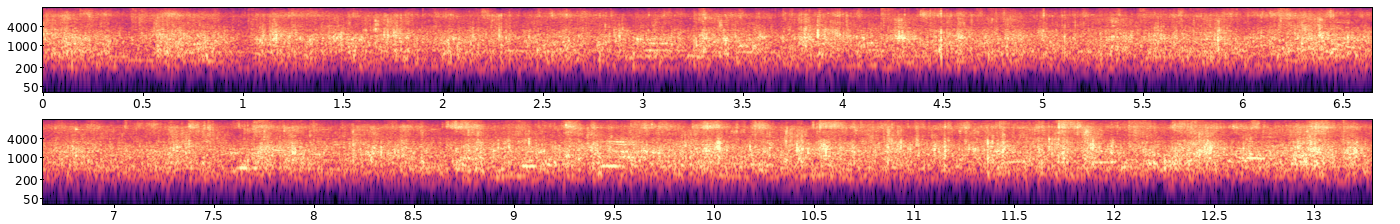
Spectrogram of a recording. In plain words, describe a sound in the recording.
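Many footsteps crunch steadily on gravel outdoors.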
